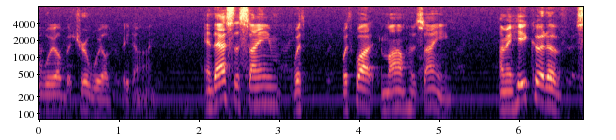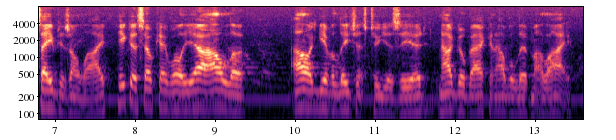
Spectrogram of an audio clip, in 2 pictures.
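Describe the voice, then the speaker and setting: This man has a Southern US accent, a bright, sharp tone and vocal fry. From US South, Mississippi. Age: 60s. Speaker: guest speaker. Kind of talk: testimony.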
